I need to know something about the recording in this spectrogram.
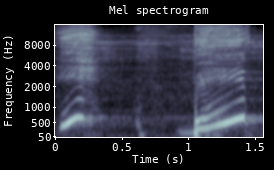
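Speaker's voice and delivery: put-on high, prissy rich-girl voice; snobbish wife. Noble wife sneering at her husband's poor mother. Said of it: "istrinya yang cantik yang bangsawan itu bilang gini".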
